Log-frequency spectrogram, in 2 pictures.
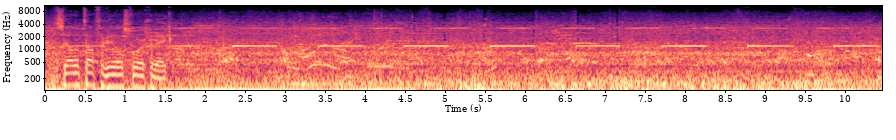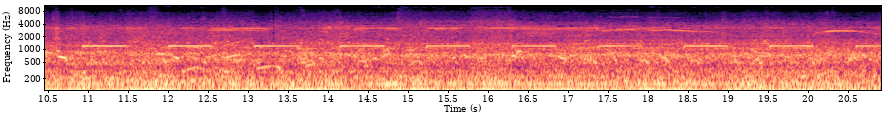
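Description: A large crowd shouts and murmurs outdoors.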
